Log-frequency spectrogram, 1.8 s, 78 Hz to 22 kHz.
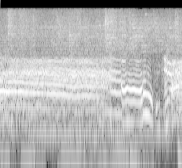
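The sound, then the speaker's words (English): A race driver's loud, sustained victory scream after winning the 500 comes through a harsh, compressed pit radio channel, his voice straining and cracking in pitch before briefly cutting out and surging again. “Now we hear what the hell's been bottled up with this epic scream that you had over the pit radio.”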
